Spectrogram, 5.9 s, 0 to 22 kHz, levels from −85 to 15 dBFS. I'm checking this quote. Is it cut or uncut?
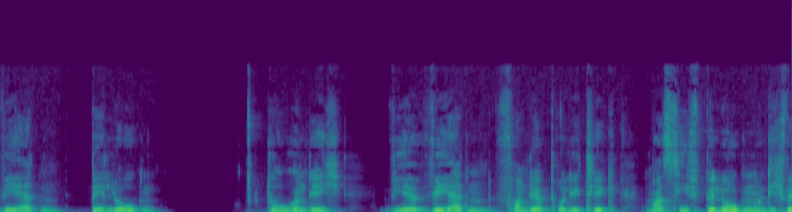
uncut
